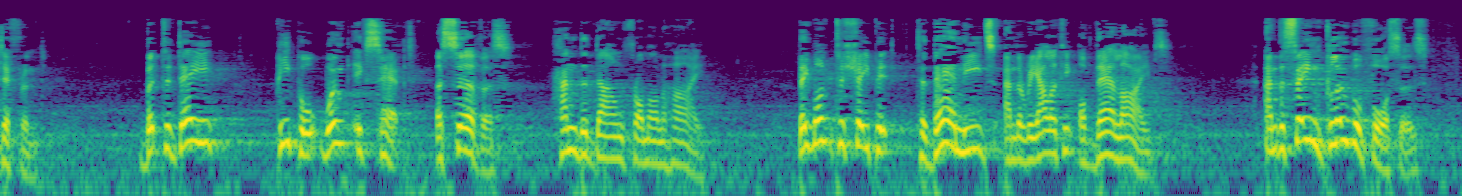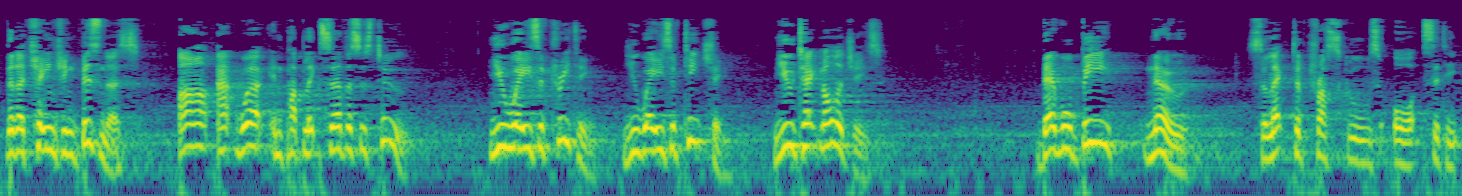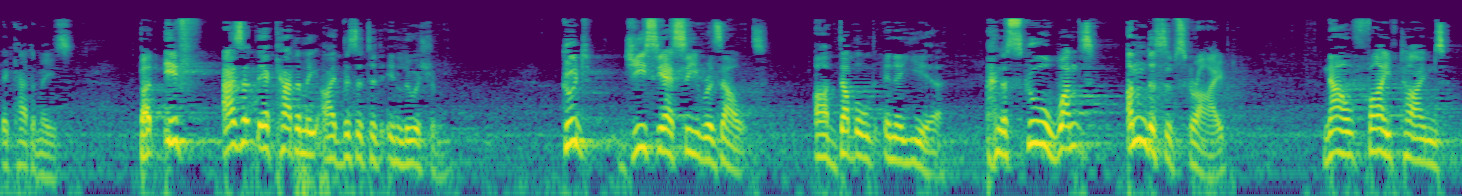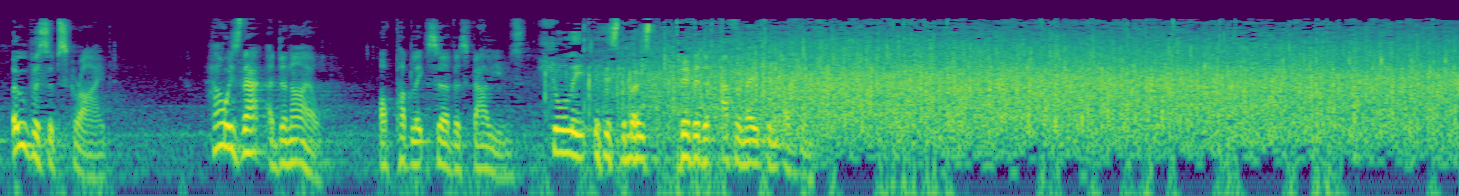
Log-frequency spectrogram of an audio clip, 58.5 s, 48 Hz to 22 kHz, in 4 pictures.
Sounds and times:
Male speech, man speaking: 0.0 - 0.5, 1.4 - 7.1, 8.0 - 11.7, 12.6 - 18.8, 19.5 - 23.5, 25.0 - 30.0, 30.6 - 33.7, 34.9 - 41.5, 42.5 - 45.0, 46.0 - 52.0
Narration, monologue: 0.0 - 58.4.

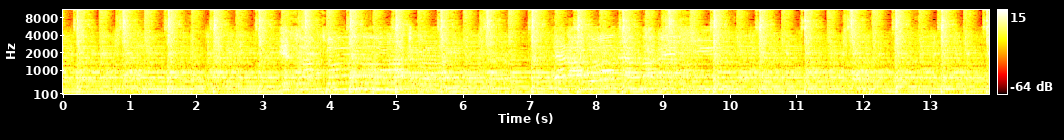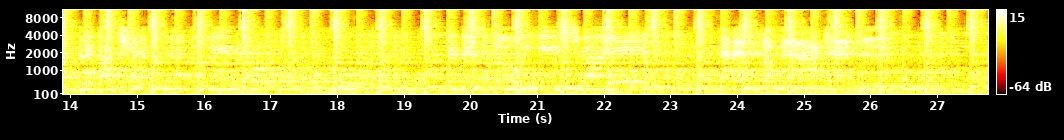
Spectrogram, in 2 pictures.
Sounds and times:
Rock music: 0.0 - 27.7.

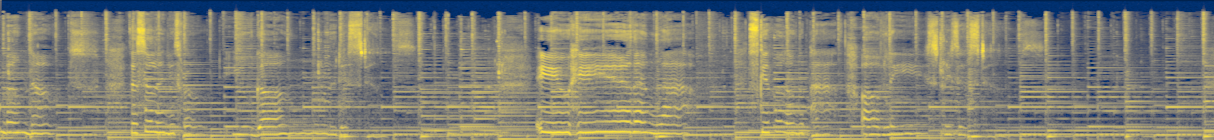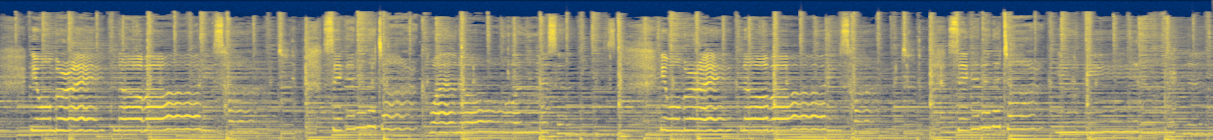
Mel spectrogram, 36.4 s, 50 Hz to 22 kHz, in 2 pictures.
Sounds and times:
Female singing: 0.0 - 6.3, 8.0 - 10.6, 11.2 - 15.4, 18.5 - 36.4
Music: 0.0 - 36.4.

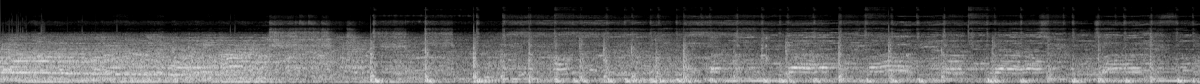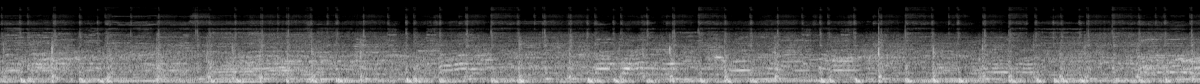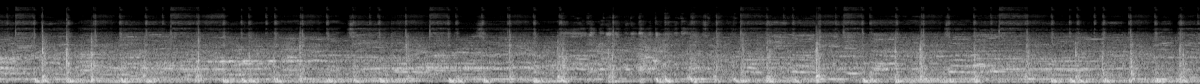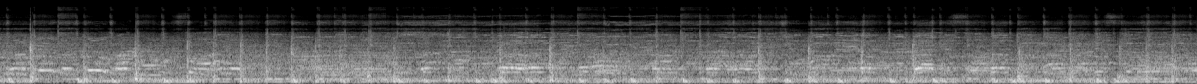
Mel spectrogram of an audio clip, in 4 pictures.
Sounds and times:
Music: 0.0 - 47.9.

